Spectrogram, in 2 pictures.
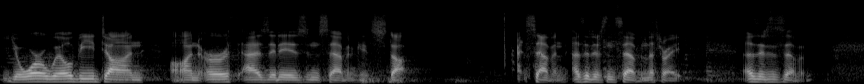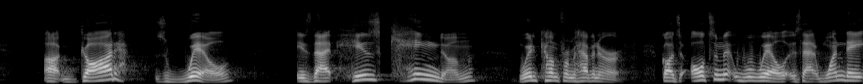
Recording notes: Q&A at HBCYR - Harvest Youth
